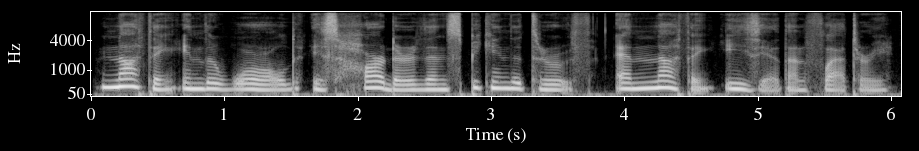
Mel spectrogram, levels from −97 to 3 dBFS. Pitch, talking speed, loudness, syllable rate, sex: 195 Hz, 150 wpm, -18 LUFS, 3.9 syllables/s, female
